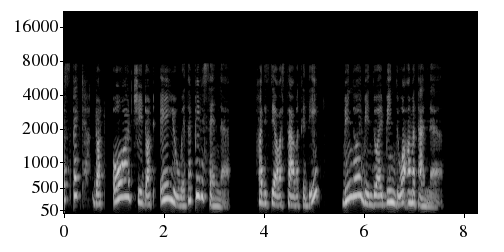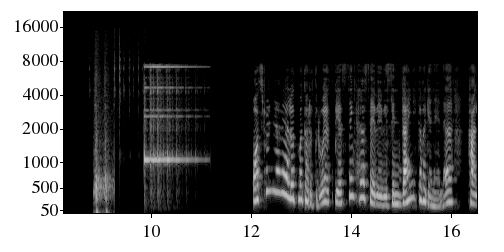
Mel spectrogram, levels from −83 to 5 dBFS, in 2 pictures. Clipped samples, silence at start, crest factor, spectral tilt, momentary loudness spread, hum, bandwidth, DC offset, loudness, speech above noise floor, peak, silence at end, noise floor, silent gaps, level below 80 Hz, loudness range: under 0.1%; 0 s; 20 dB; -5 dB/octave; 12 LU; none; 8.4 kHz; under 0.1%; -24 LUFS; over 67 dB; -4 dBFS; 0 s; under -90 dBFS; 0.91-0.95 s, 3.42-3.82 s, 5.31-5.53 s, 7.72-8.19 s, 8.26-8.71 s, 11.17-12.01 s; -54 dBFS; 6 LU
